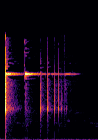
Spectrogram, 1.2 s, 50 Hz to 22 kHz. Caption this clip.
Shell 9mm luger 08
A large pack with a nice variety of bullet shells landing on the ground. (Just for you action film people :D)
I would like to note, however, something went wrong acoustically when recording the big .30-06 shells dropping to the ground (I think my recorder was too close when they hit) and so they have some weird tones going on in there. Aside from that, the endings of those files are relatively usable. If anyone can explain to me what went on technically, I would appreciate that as well.
All shells were dropped onto clean concrete in a closed environment, as to maintain the best possible quality level. (I had film work in mind when creating these.)
bullet-shell, ding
